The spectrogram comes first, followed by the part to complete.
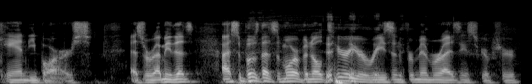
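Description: A man's fairly low voice with an American accent, an ordinary speaking voice at a fairly quick pace with ordinary pitch variation. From US. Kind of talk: casual conversation.

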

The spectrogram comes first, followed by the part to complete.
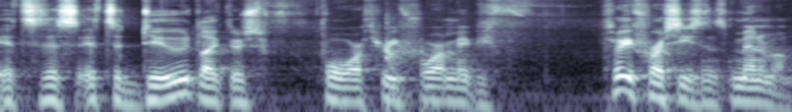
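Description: With a Canadian accent, a man talks at a fairly quick pace in an ordinary speaking voice of medium pitch, with lively intonation. The recording is very clean and the background silent. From northern Manitoba, Canada. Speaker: stand-up comedian and school teacher. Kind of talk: casual chat.

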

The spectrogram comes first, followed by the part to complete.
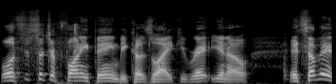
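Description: A man's bright, sharp tone in a dry, close sound with no echo and a quiet background. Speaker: podcast co-host. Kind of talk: casual banter.

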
